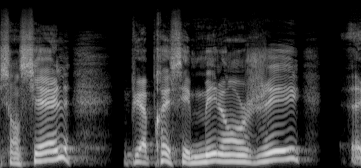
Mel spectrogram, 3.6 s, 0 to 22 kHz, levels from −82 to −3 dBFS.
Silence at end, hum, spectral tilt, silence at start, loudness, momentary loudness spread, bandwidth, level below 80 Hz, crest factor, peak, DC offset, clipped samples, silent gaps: 0 s; none; -4.5 dB/octave; 0 s; -22 LUFS; 12 LU; 17 kHz; -70 dBFS; 16 dB; -8 dBFS; under 0.1%; under 0.1%; 1.13-1.23 s, 3.20-3.39 s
